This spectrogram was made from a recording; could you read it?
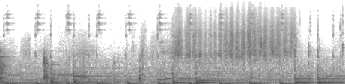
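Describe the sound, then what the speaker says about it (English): Pastry dough rolled out on a floured surface, a quiet, close, rhythmic rubbing and rolling with soft knocks of the pin, repeated strokes and no talking. "and then I'm just gonna roll it out."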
